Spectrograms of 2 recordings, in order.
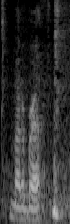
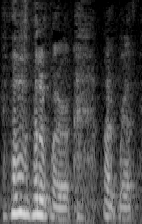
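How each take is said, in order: First: Real breathlessness, softer and lower; out of breath. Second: Breathless words through a real laugh; laughing, out of breath. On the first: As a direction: catch your breath between the words. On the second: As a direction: laugh while still catching your breath. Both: Real, not acted.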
